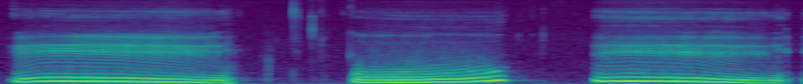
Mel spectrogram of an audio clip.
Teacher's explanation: We start with the U, the German version of U, U, and then we round our lips even more and place the tongue a little more at the front.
